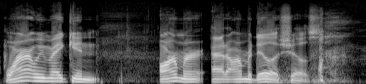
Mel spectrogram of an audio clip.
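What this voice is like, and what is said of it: Exaggerated East Tennessee accent. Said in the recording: “the most like East Tennessee thing that's ever come out of my mouth. And I bet my accent changed when I said it.”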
